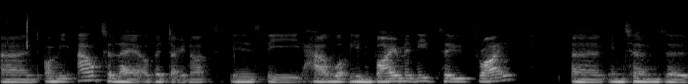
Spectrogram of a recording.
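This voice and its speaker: In a British accent, a man speaks at a fairly slow pace and medium pitch, somewhat breathy, with ordinary pitch variation. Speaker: webinar moderator. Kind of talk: online panel discussion. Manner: hesitant, with fillers.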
